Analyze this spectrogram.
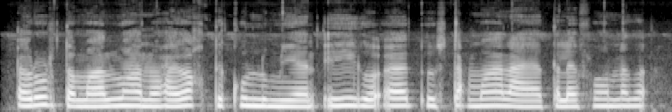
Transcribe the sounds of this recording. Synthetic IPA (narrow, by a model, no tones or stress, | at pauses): ʕʊɾʊːrt̪ʰɐmaːlmɐɦɐnwɑħɑjwɑqt̪ʰɪkʰʊlʊmɪjaːnɪjɐɣɔːʔaːd̪ʊɪst̪ʰɪʕmaːlajaːt̪ʰɛlɛːfɔːnɐðɐ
